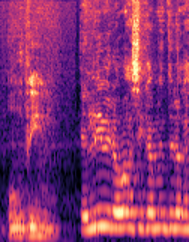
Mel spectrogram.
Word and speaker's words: Houdin: Decime cómo se dice en francés. Houdin. Houdin. No lo voy a decir así, obviamente. Así que va a ser Robert Houdin.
